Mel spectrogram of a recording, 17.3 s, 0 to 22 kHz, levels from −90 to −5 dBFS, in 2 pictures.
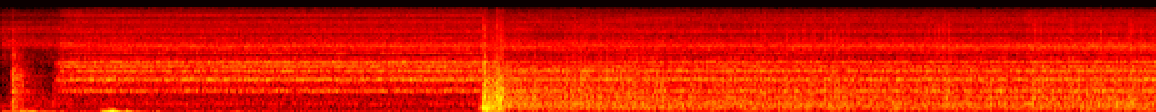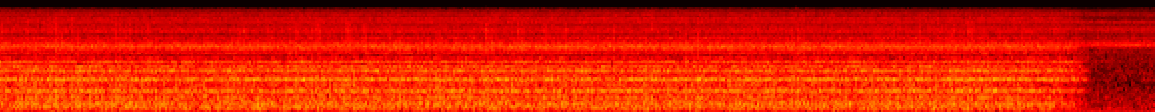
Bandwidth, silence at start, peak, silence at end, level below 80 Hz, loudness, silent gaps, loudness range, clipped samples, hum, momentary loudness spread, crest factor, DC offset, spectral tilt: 16 kHz; 0 s; -10 dBFS; 0 s; -54 dBFS; -36 LUFS; none; 2 LU; under 0.1%; none; 2 LU; 26 dB; under 0.1%; -2.5 dB/octave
